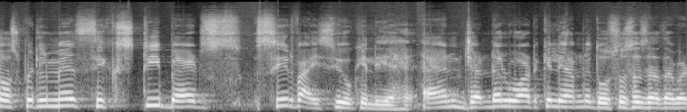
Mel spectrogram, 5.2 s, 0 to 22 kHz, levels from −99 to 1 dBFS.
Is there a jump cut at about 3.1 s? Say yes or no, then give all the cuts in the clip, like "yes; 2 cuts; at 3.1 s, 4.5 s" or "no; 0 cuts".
yes; 1 cut; at 3.1 s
